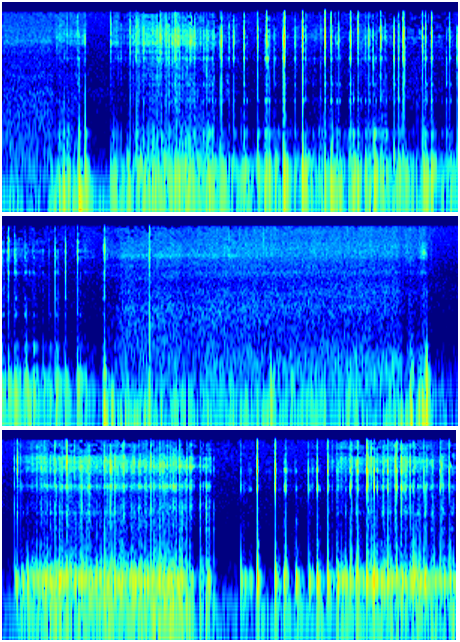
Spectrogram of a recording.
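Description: Long nails scratch and tap a hollow red plastic cup with a raised diamond texture, held close. Dense, low, rumbling scratches come in bursts with brief pauses, followed by a steadier grinding scratch and then quick rapid taps and scratches on the top of the cup.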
